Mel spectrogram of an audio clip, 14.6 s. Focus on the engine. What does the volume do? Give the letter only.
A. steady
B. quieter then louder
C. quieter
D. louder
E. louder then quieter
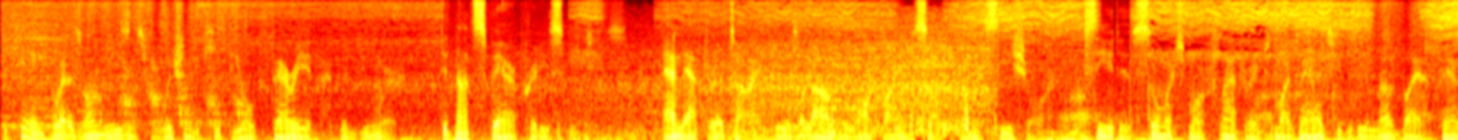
E.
